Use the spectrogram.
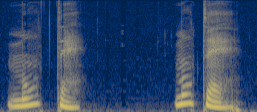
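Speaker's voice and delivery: Montais, nasal mon, clear TEH; French Montais. Shown as a demonstration. Teacher says Montais for students to copy. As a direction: model Montais cleanly. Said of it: "Good breath with me, avec moi".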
